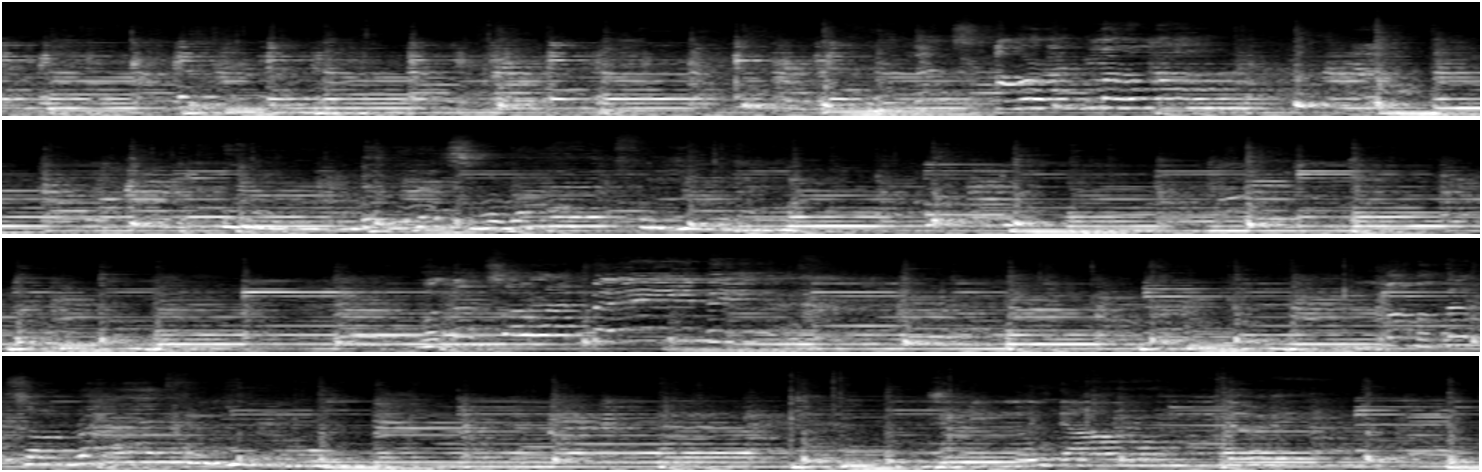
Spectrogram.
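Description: Live band music from electric guitars, with a man singing at times, recorded from among the audience.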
